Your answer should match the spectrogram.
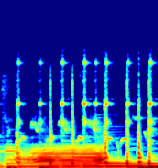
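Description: A cow mooing: one long moo lasting about a second and a half, over background music with a steady beat.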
